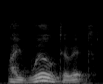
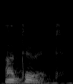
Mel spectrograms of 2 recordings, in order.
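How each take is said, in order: First: WILL punched in "I will do it"; stress on WILL. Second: Said in the usual way. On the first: Shown as a demonstration. Teacher demonstrating how a promise sounds, stress on WILL. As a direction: lean on "will" like a firm promise. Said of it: "I'm stressing the word will". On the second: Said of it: "Whereas the normal one".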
